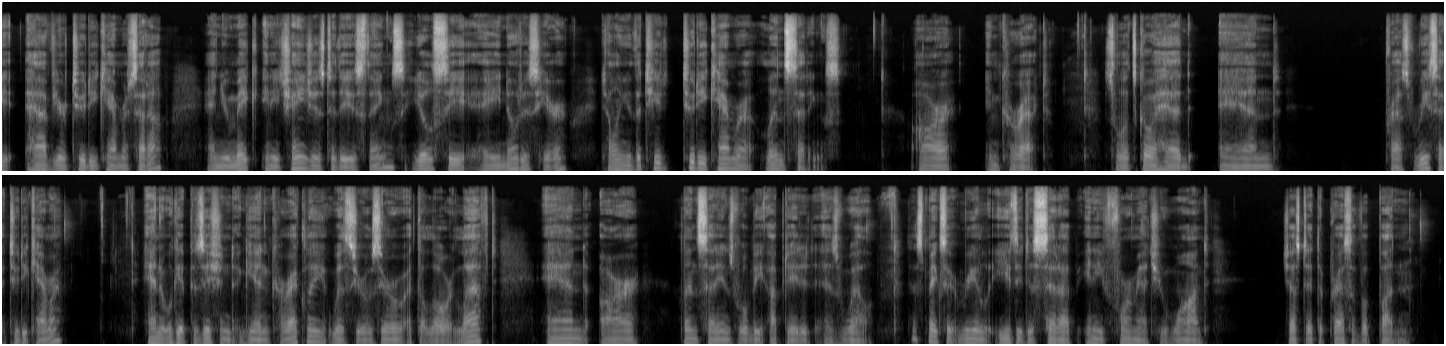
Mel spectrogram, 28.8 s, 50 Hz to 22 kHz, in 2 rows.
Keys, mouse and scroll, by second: 15.0 click, 23.1-26.7 drag.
